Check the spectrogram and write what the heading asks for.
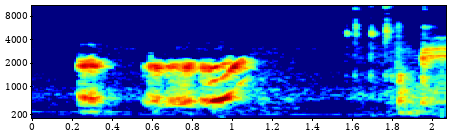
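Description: Two short vocal sounds from a person's voice, the second sliding upward in pitch, followed near the end by a few quick clicks.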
